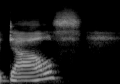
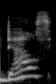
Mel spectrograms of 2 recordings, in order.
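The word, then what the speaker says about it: The Dalles: in Eugene in the Dallas and then the Dallas the Dallas. Dallas. Where is that? The D. It's spelled as uh the the and then Dallas. D A L L E S.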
